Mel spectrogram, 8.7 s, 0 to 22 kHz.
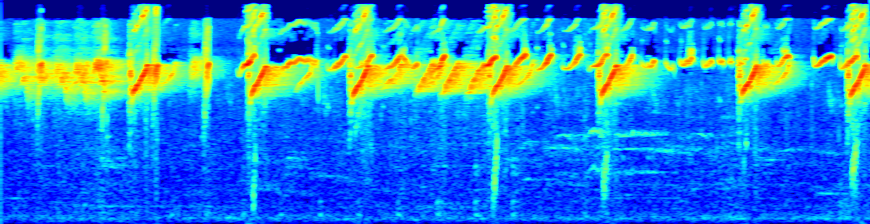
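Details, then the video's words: Sharp, high-pitched upslurred chips from an olive-backed sunbird, delivered in irregular clusters with brief pauses, each note sweeping quickly upward and sounding thin and piercing. "tiếng chim hút mật 5 màu bụng vàng"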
